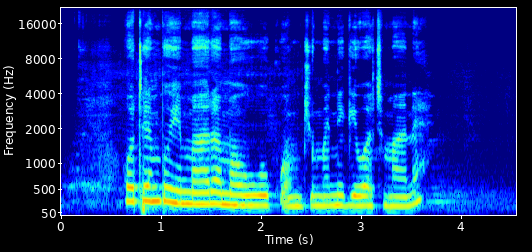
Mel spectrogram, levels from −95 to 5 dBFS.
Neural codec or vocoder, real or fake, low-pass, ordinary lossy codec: vocoder, 44.1 kHz, 128 mel bands, Pupu-Vocoder; fake; none; none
